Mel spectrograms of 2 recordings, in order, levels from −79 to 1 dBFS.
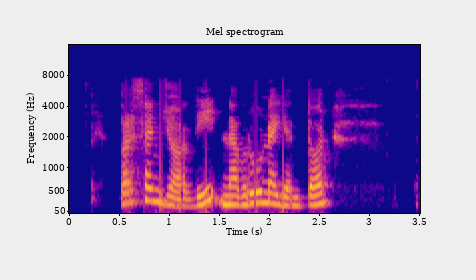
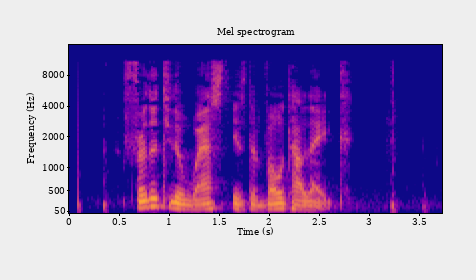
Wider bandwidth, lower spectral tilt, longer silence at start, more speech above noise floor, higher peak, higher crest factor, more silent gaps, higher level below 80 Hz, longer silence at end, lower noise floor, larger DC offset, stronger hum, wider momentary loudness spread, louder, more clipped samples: second, 7.8 kHz vs 11.5 kHz; first, -6.5 dB/octave vs -5 dB/octave; first, 0.5 s vs 0.05 s; first, 37 dB vs 29 dB; first, -2 dBFS vs -6 dBFS; about the same, 16 dB vs 20 dB; neither; about the same, -52 dBFS vs -54 dBFS; first, 0.75 s vs 0.5 s; about the same, -53 dBFS vs -53 dBFS; neither; neither; second, 9 LU vs 21 LU; first, -16 LUFS vs -24 LUFS; neither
